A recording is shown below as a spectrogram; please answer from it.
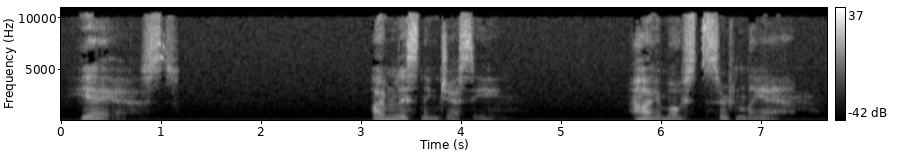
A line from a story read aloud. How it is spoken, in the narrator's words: he said, and in his new purring voice the word came out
